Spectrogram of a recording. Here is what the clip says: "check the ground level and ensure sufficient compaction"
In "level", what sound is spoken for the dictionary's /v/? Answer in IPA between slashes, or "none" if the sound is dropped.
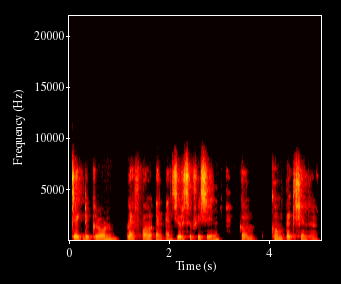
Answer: /f/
